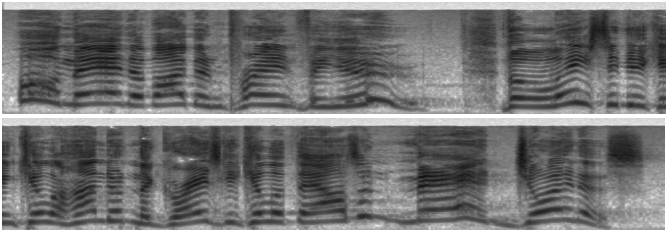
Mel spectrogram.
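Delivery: high, gushing mock excitement; over-eager welcome. Preacher playing David greeting newcomers, over-eager. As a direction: greet them like long-awaited heroes, drawn out.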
